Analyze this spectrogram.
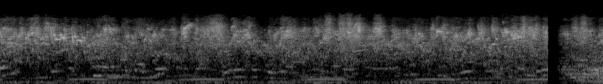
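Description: Dense, continuous chirping and chatter from many small cage birds, budgerigars among them, with a low dove-like coo repeating about once a second. The sound drops out for an instant near the end.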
